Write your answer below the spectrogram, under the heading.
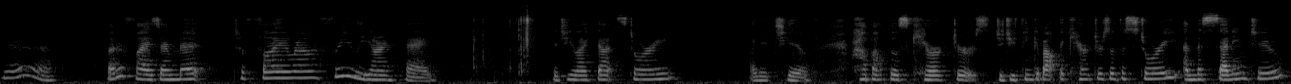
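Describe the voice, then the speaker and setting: A woman's voice: on the high side, normal speed, slight background noise. A middle-aged woman teacher reading a picture book aloud to young children, expressively, with questions to her listeners. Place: living room couch at home.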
